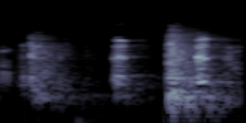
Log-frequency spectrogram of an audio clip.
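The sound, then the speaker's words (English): Several heavy thuds and bangs against a locked wooden door as people try to force it open, in uneven bursts with rattling in between, fairly loud. “We'll try to force it.”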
